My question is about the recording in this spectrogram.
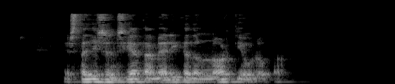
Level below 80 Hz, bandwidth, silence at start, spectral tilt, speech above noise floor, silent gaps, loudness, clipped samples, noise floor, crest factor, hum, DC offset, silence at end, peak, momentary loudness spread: -64 dBFS; 11.5 kHz; 0.65 s; -5 dB/octave; over 65 dB; none; -26 LUFS; under 0.1%; under -90 dBFS; 18 dB; none; under 0.1%; 1.1 s; -10 dBFS; 16 LU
